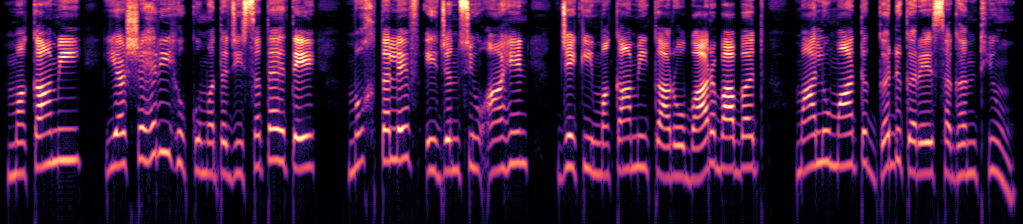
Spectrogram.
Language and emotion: Sindhi, neutral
